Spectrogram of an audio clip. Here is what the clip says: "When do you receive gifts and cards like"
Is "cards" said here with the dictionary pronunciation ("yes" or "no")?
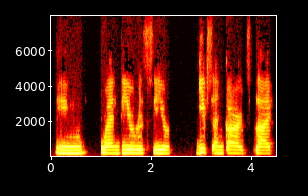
no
